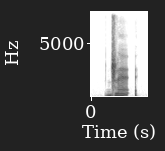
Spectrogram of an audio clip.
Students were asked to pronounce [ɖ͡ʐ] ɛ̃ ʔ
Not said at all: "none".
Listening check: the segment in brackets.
ɖ͡ʐ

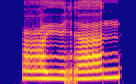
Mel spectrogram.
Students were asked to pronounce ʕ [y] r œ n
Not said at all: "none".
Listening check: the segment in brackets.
y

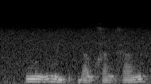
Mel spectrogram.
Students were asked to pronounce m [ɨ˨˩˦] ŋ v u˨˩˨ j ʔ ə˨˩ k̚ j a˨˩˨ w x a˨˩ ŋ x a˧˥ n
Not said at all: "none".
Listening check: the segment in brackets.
ə˨˩˦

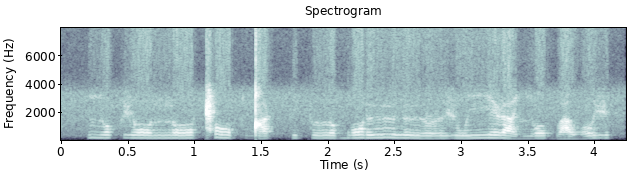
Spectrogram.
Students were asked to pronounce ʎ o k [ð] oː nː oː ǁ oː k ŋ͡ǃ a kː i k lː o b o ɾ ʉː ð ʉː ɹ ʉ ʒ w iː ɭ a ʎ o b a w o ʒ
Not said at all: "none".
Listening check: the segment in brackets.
ʒ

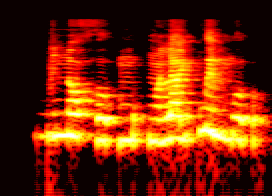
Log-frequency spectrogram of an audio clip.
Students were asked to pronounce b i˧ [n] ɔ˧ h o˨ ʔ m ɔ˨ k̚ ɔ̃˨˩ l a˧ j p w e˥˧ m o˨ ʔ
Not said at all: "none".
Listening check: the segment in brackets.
n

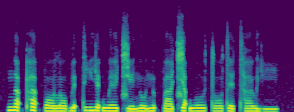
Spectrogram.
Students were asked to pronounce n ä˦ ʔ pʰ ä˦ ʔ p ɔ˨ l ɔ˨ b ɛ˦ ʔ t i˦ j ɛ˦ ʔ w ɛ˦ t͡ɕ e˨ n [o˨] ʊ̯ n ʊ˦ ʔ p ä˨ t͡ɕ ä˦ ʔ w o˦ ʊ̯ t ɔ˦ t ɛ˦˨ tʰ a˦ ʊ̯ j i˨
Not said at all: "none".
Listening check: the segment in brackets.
o˦˨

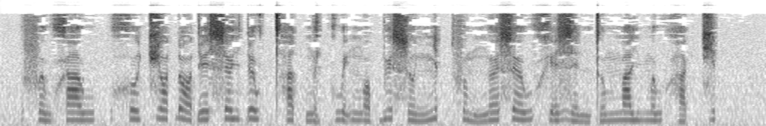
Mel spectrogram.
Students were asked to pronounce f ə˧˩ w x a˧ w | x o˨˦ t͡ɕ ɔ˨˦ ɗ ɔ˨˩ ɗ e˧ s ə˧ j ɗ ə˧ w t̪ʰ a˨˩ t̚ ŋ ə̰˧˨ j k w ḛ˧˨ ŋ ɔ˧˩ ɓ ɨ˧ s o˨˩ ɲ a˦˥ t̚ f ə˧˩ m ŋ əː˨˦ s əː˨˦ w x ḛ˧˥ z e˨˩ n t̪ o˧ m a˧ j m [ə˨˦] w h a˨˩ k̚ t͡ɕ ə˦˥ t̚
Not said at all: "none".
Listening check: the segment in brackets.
ə˨˦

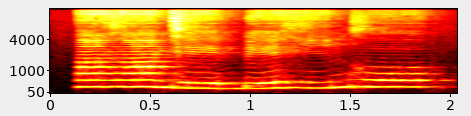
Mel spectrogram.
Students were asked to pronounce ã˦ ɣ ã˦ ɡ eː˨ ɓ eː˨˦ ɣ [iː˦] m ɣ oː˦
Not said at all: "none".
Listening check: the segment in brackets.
iː˨˦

